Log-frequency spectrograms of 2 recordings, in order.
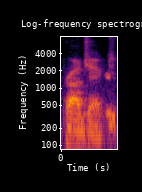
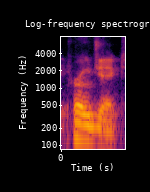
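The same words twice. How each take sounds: First: It is said with a non-Canadian pronunciation. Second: It is said with a Canadian pronunciation. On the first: "not project" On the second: "they say project"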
